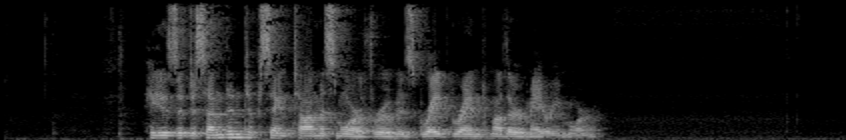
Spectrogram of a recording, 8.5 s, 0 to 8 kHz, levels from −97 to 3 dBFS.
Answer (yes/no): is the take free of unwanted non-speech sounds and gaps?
yes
